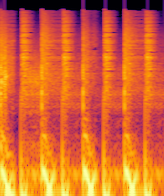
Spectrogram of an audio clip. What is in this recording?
TECHNO LOOP SPEEDY J STYLEE
loop, techno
